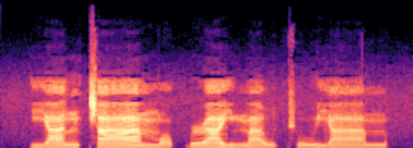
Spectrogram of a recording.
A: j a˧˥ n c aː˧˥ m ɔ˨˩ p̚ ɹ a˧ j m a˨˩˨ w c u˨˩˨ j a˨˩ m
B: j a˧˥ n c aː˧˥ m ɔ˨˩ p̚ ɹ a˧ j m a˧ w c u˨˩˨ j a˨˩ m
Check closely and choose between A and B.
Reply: A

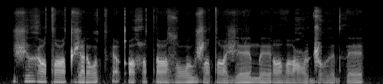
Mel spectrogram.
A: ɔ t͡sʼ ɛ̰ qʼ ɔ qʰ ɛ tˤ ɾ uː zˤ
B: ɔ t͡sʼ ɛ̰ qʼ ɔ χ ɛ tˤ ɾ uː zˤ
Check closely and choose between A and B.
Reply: B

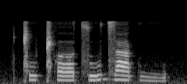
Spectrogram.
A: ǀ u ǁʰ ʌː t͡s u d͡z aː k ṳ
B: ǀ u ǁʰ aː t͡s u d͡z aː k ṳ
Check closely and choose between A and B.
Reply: A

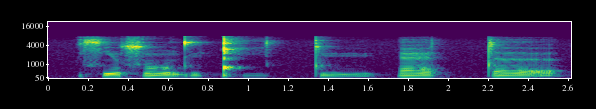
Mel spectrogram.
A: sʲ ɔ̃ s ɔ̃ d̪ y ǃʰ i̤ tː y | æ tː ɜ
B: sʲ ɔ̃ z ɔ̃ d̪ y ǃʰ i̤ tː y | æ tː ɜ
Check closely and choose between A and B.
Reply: A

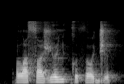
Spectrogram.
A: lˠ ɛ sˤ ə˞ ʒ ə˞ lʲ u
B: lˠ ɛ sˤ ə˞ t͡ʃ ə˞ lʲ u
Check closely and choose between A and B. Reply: A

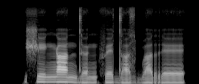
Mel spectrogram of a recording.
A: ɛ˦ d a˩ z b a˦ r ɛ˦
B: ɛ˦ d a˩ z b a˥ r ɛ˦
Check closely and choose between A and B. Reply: A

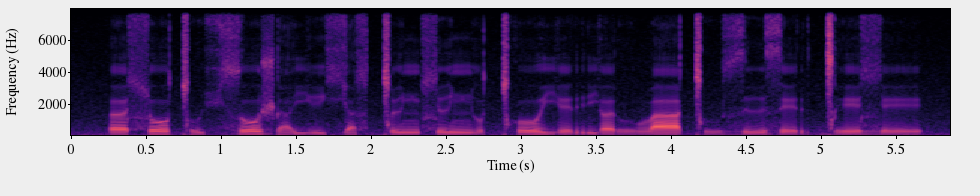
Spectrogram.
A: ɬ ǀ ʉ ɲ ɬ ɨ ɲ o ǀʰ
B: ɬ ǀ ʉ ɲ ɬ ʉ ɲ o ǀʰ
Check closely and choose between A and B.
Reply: A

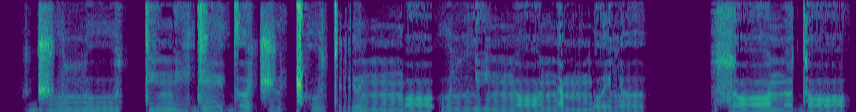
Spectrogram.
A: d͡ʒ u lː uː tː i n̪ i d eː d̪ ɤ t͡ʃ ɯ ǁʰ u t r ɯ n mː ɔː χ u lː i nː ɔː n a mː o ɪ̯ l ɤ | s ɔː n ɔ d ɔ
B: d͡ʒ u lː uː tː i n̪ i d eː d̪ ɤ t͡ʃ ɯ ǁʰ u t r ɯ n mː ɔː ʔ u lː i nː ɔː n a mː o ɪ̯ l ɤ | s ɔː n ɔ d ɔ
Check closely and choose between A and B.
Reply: B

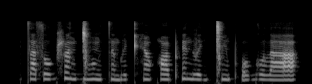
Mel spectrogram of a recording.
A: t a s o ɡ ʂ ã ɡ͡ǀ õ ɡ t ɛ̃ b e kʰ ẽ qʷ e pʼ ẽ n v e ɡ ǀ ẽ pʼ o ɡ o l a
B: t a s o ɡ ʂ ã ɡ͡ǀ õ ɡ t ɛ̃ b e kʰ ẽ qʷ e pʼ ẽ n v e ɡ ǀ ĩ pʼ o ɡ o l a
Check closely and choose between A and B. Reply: B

